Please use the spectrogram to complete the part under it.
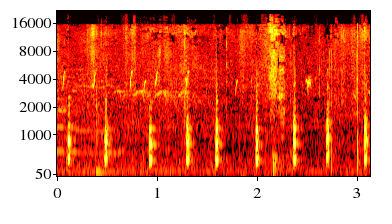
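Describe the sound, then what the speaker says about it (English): A mother hen clucks in an even rhythm, about ten short, close, clear calls, with faint sounds from her baby chicks underneath and no talking. "Let's check on little mama and the baby chicks."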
